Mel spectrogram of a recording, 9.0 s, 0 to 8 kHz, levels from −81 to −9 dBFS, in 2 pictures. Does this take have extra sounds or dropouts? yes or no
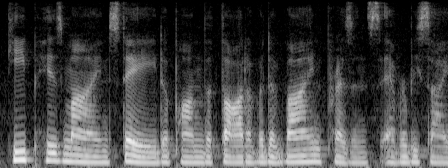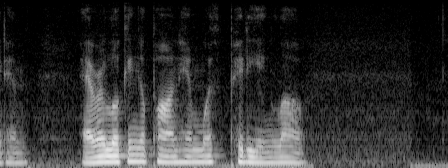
no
